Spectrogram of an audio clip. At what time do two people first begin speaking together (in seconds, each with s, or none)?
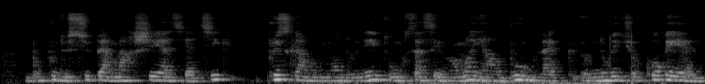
none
